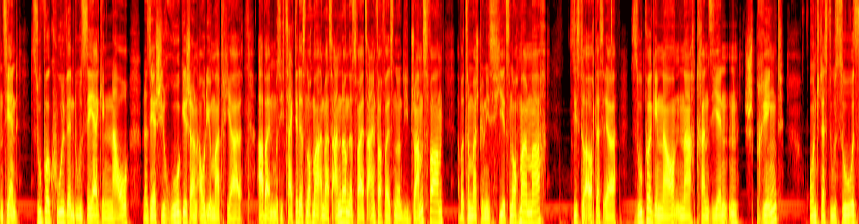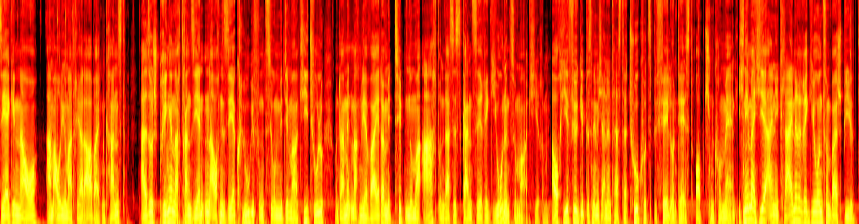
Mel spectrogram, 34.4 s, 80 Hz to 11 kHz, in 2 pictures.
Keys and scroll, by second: 11.0 Right, 17.5 Left.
